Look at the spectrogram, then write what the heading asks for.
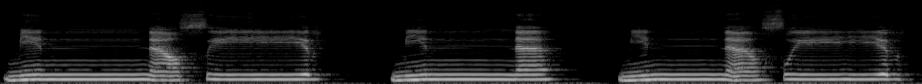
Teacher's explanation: There is a ghunna, And the scholars said that this ghunna belongs to the noon, not the first one, not the sukoon noon, but the other noon that came after the noon sukoon, which is a noon fatha.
